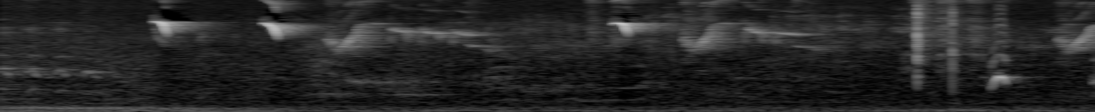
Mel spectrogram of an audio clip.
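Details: Training song of a white-rumped shama, aimed at sparking fast multi-voiced singing: scattered sharp high whistled notes sliding downward, a few clicks and a low whistle, spaced irregularly over quiet background noise.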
